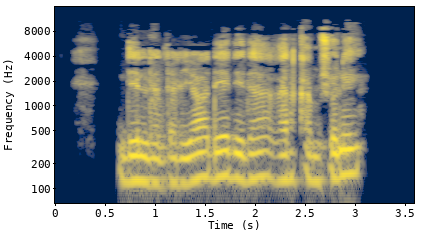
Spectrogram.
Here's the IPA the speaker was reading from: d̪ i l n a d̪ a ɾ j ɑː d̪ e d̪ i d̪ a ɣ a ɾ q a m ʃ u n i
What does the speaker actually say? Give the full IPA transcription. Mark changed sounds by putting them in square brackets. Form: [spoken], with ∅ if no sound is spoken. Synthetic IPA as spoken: d̪ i l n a d̪ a ɾ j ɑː d̪ e d̪ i d̪ a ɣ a ɾ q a m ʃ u n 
